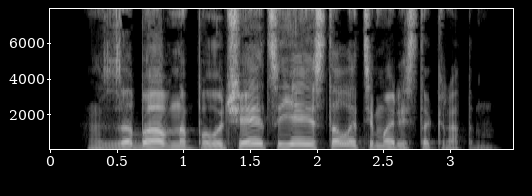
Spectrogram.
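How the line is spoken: Wry snort. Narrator (Russian): хмыкнул я

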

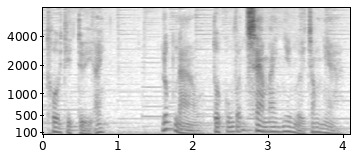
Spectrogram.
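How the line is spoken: Trembling old man. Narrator (Vietnamese): Ông run run bảo

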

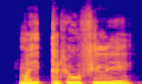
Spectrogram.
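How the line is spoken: Shrill cry. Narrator (Russian): раздался визгливый возглас

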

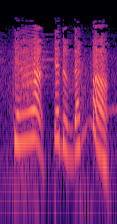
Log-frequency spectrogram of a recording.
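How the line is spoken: Frightened cry. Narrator (Vietnamese): Hoàng Dung hoảng sợ kêu lên

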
